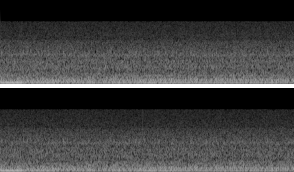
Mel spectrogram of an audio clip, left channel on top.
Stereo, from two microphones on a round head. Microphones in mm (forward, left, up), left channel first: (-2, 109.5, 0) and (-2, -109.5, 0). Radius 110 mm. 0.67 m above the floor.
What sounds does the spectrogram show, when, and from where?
Only background noise.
